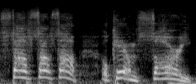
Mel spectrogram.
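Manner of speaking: high pleading cry of stop; desperate plea. Retold or imitated. Prisoner pleading with God to stop, desperate high voice.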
